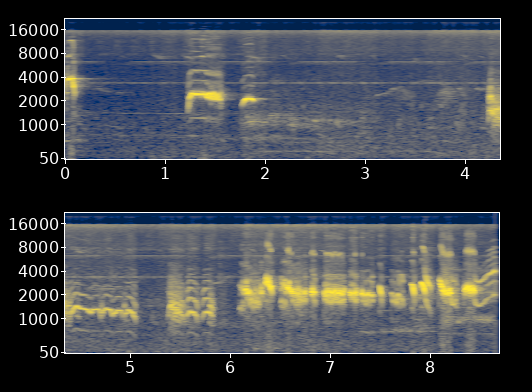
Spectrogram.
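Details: Hwamei singing in varied styles: scattered loud whistles, then wavering, warbled phrases that build into a dense, fast run of chattering, whistled notes.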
